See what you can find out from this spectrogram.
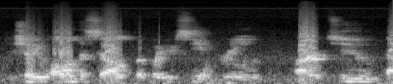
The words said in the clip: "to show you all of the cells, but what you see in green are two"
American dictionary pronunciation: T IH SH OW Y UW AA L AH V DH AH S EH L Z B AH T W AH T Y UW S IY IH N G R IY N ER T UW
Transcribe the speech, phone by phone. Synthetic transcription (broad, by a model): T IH SH OW Y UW AA L AH V DH AH S EH L Z B AH T W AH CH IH S IY IH N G R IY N ER T UW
